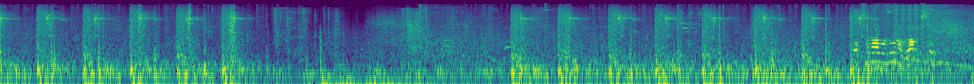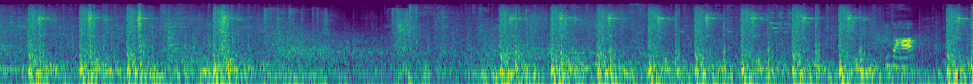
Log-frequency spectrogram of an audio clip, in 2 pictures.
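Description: A heavy gun fires rapid bursts of loud shots.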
